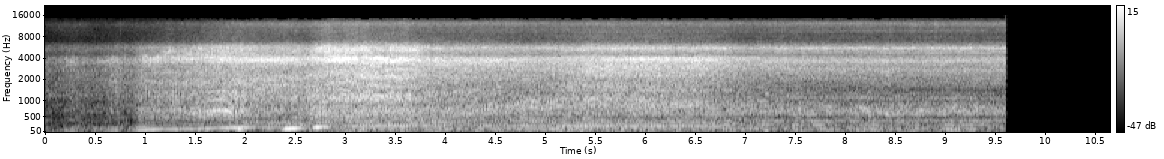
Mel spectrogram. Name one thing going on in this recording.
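Mud splashes and sprays under spinning tyres.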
